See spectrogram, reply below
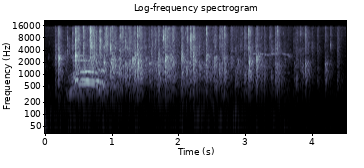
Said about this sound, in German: Applaus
